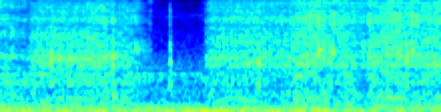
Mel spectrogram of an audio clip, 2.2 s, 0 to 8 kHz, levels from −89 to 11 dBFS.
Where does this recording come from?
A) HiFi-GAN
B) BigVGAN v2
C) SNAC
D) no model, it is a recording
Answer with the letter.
D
